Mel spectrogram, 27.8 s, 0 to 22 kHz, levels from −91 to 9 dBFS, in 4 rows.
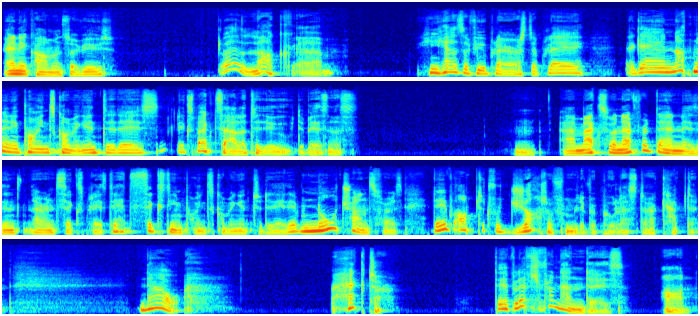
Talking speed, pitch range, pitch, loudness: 140 wpm, 105-160 Hz, 130 Hz, -23 LUFS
